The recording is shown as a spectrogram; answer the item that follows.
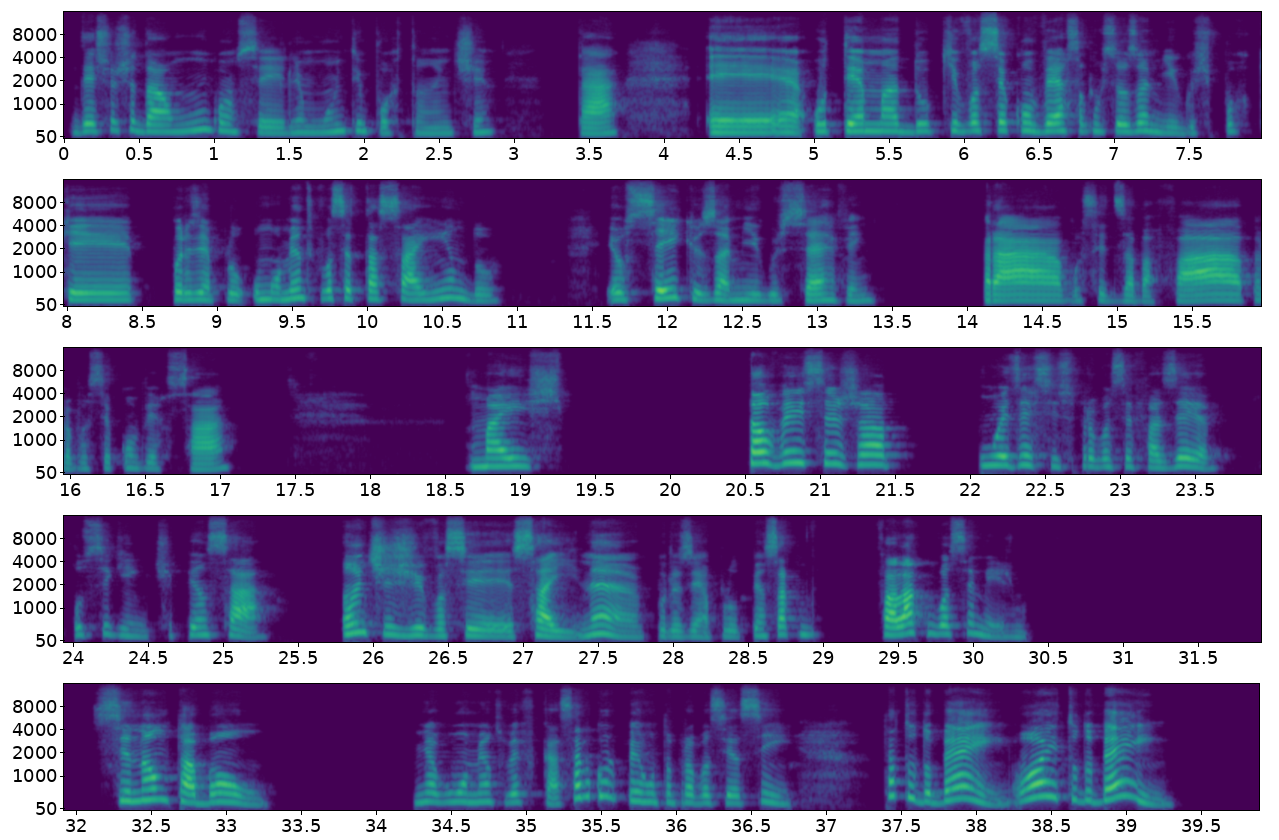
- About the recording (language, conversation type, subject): Portuguese, advice, Como lidar com a sobrecarga e o esgotamento ao cuidar de um parente idoso?
- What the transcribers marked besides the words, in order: none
